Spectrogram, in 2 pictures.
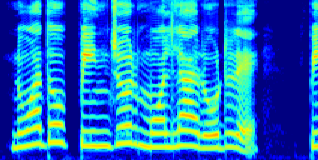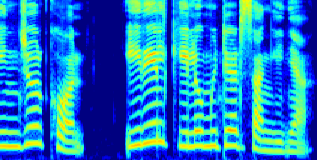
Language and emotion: Santali, neutral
